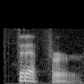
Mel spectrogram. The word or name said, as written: feoffor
